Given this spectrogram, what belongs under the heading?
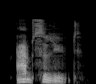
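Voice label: "absolute", British English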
